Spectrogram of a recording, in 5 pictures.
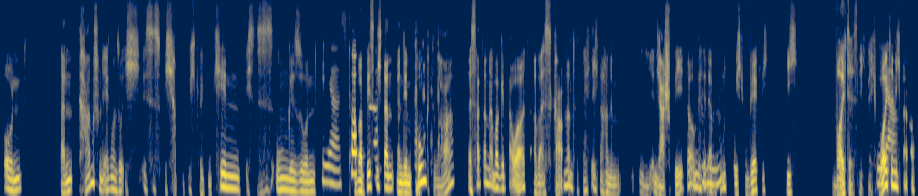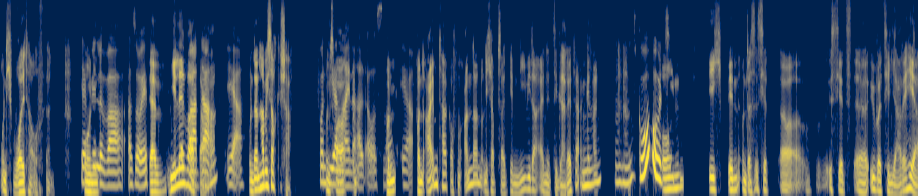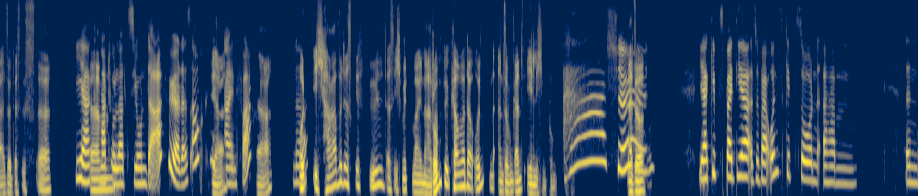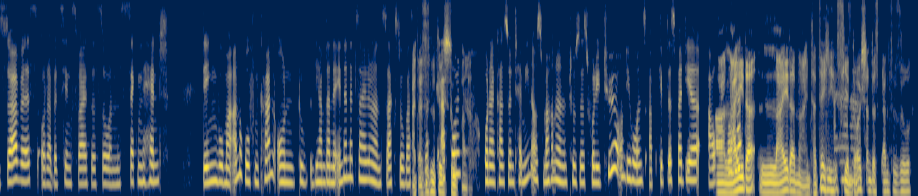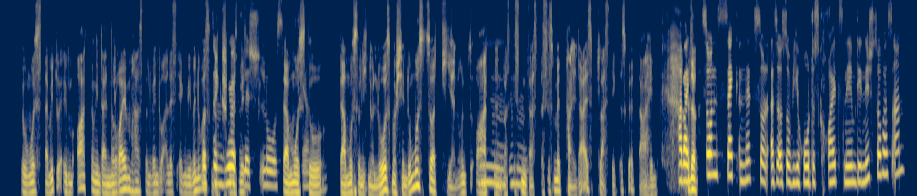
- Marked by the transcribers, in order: laugh; stressed: "wollte"; stressed: "Gut"; other background noise; joyful: "Ah, schön"; drawn out: "Ah"
- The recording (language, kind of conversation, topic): German, podcast, Welche Tipps hast du für mehr Ordnung in kleinen Räumen?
